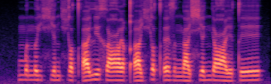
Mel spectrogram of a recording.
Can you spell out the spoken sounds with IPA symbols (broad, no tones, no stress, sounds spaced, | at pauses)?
m ə n ə j ç e n ç ɒ tʼ a lʲ ɛ x ə ʕ ɒ j qʼ ɛ ç ɒ tʼ ɛ z ə ŋ a ɕ ɛ nʲ ɒ ʕ e t e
